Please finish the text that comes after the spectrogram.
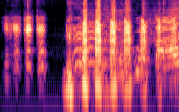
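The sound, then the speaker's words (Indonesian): A voice imitates a dolphin's chatter: four quick, high squeaky chirps, a short pause, then a rapid run of shrill, pulsing squeals, fairly loud with no speech. “Atau enggak yang suara uh, lumba-lumba yang.”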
